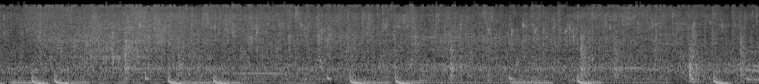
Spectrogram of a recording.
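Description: Corn tortillas dipped in birria consommé sizzle loudly on a hot griddle, a dense continuous frying hiss with scattered pops and crackles, close up and with no voices.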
